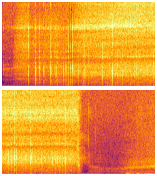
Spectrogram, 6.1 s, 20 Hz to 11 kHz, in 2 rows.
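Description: A vape coil in a Voltrove 30 millimeter atomizer, on a dual 18650 Jake Scrapwood mod and filled with tropical e-liquid, crackles and sizzles for about four seconds. It is dense with sharp popping clicks, then cuts off abruptly, leaving a low hum and a soft rustle.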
